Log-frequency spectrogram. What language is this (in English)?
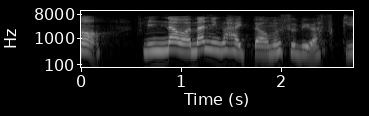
Japanese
